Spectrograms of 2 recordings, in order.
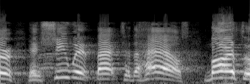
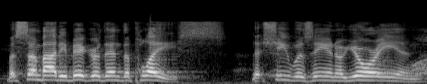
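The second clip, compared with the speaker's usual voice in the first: normal talking voice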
